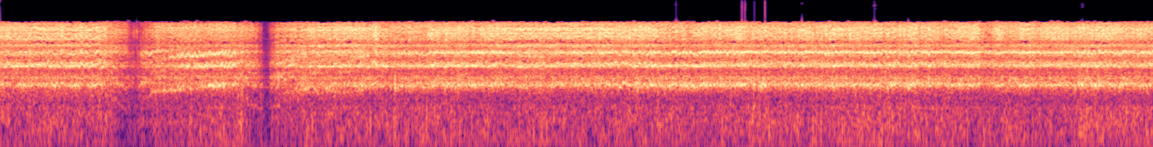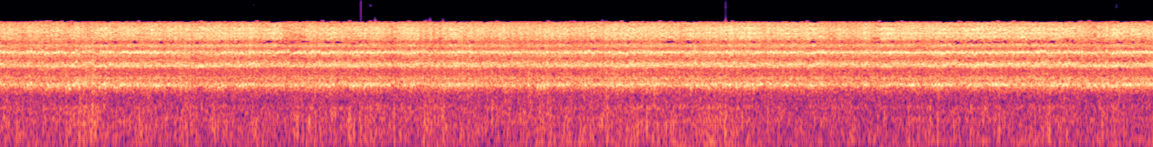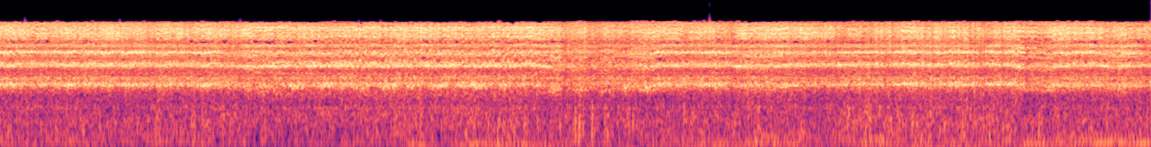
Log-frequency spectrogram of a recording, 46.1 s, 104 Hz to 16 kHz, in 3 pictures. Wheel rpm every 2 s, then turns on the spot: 170, 120, 210, 220, 230, 240, 230, 230, 230, 230, 230, 230, 230, 230, 230, 230, 230, 200, 200, 200, 220, 230, 220.
none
